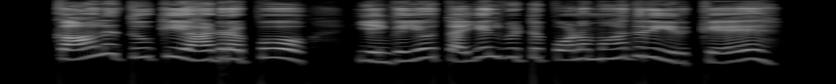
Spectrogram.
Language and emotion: Tamil, fearful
